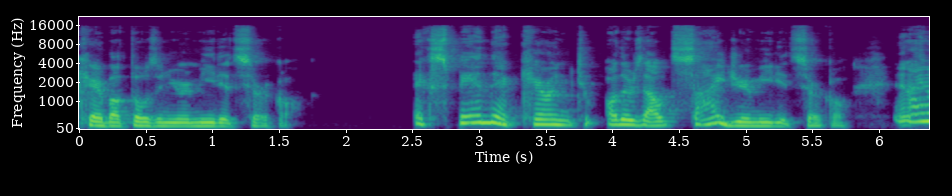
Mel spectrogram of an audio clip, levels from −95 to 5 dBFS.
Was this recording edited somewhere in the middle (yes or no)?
no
